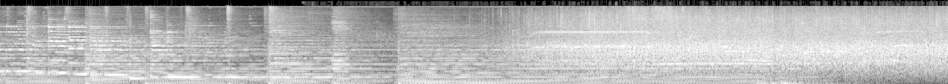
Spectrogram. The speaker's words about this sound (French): Ouais, je laisse les applaudissements parce que bah, elle le mérite, quoi. Elle le méritait largement.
